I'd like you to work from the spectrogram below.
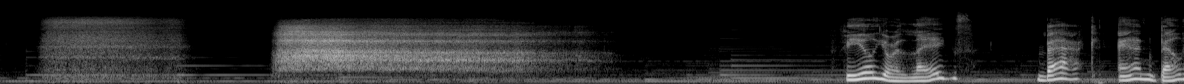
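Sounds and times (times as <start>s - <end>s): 
deep breath in: 0.4s - 2.0s, 2.7s - 6.2s
exhale through the mouth: 0.4s - 2.0s, 2.7s - 6.2s
speech: 8.4s - 9.8s, 10.4s - 11.8s.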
